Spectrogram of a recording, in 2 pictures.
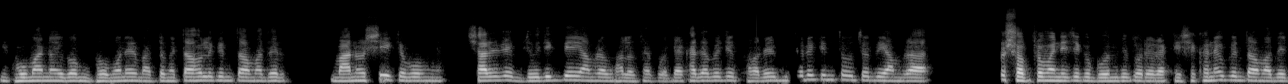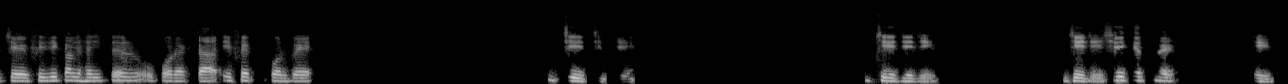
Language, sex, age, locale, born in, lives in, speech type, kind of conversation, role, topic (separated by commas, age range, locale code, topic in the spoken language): Bengali, male, 20-24, bn-BD, Bangladesh, Bangladesh, conversation, unstructured, none, ছুটির দিনে তুমি কী করতে বেশি পছন্দ করো—ঘুমানো নাকি ভ্রমণ করা?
